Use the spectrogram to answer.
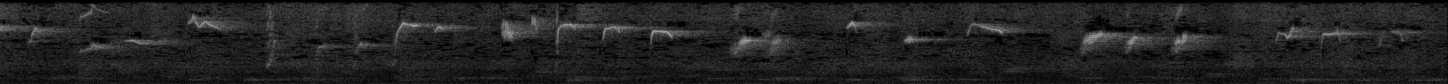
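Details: Crimson-breasted flowerpecker, locally pentis pelangi, a rarely kept songbird: steady, high-pitched tinkling of sharp, downward-flicked notes mixed with brief thin whistles, delivered in a lively, uneven rhythm throughout.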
